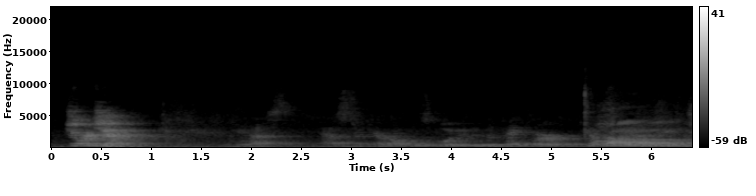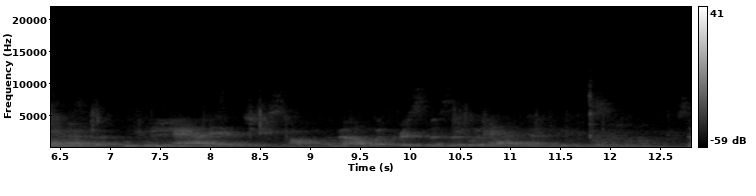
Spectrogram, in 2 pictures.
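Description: A middle-aged woman speaks warmly into a microphone in an echoing room.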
